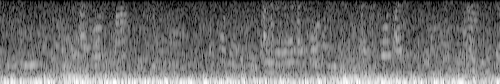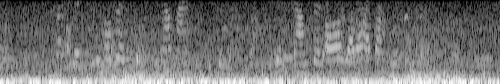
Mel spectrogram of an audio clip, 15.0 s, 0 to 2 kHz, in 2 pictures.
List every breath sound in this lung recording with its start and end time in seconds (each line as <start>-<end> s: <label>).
9.00-10.50 s: inhalation
13.37-14.56 s: inhalation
